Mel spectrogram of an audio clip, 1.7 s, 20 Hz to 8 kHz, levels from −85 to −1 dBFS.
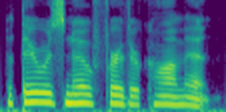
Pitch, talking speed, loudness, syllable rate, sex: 180 Hz, 210 wpm, -15 LUFS, 5.6 syllables/s, female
